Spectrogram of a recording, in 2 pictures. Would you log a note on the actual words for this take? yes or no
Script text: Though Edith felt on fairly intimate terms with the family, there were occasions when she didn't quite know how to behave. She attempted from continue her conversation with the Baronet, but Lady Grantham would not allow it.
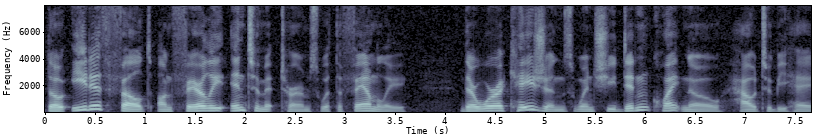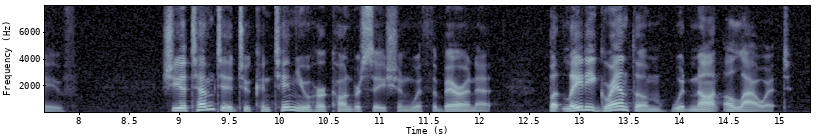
yes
